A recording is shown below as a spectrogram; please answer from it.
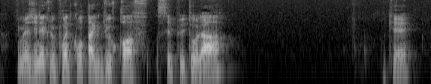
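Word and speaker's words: ق: Et là, c'est la lettre emphatique Qaf, qu'il faudra donc prononcer Qa, Qo, Qi.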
